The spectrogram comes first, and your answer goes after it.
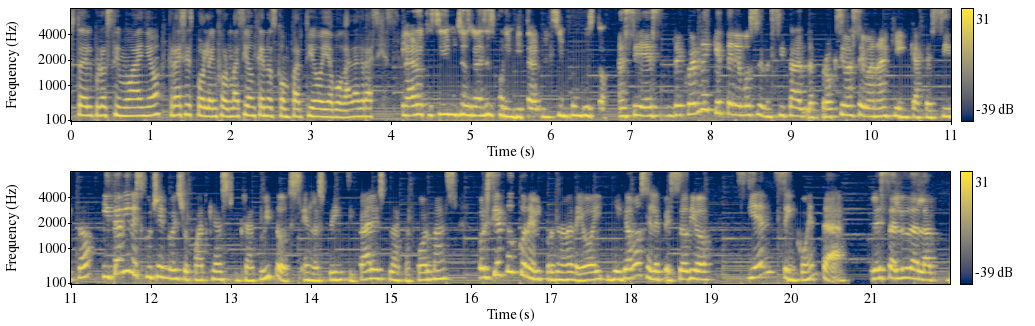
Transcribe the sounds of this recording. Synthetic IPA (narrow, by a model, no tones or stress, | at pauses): st̪eðelpɾo̞ksimoaɲo̞ɡɾasjaspo̞ɾlaiɱfo̞ɾmasjo̞ŋke̞no̞sko̞mpaɾt̪jo̞ojaβo̞ɣaðaɣɾasjḁsklaɾokesimut͡ʃazɣɾas̬jaspo̞ɾimbit̪aɾmesjempɾeuŋɡust̪oasiesre̞kwe̞ɾðeŋket̪e̞ne̞mo̞sunasit̪alapɾo̞ksimase̞mãnaːkieŋkafesit̪o̞it̪ambje̞ne̞skut͡ʃejnːwe̞s̬t̪ɾo̞poðkast̪ɡɾat̪uit̪o̞se̞nlaspɾinsipale̞splat̪afo̞ɾmas | po̞ɾsje̞ɾt̪o̞ko̞ne̞lpɾoɣɾamaðe̞o̞jʝe̞ɣamo̞sele̞piso̞ðjo̞ | sje̞nsiŋkwe̞nt̪a | le̞sːaluðala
